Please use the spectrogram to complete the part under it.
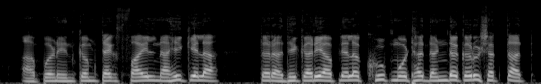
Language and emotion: Marathi, fearful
